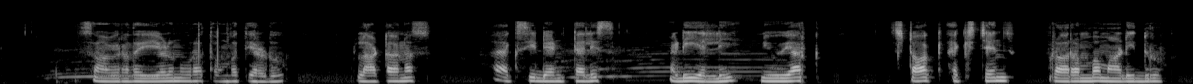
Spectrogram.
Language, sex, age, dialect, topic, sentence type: Kannada, male, 18-24, Mysore Kannada, banking, statement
